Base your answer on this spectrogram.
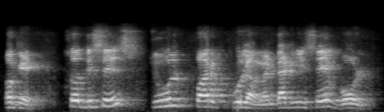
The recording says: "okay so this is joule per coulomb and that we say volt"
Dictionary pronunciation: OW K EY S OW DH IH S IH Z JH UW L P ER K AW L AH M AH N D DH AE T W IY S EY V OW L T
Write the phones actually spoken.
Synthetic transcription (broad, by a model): OW K EY S OW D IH S IH Z CH UW L P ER K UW L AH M AH N D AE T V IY S EY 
